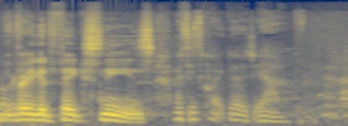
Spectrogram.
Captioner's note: laughter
